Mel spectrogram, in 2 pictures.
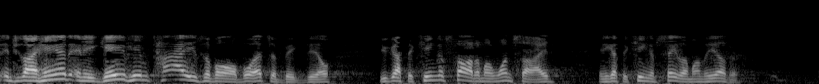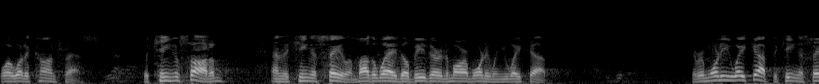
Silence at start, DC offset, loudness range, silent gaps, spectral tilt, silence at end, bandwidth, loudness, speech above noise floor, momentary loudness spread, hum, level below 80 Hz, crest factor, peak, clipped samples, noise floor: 0 s; under 0.1%; 6 LU; none; -10.5 dB/octave; 0 s; 4 kHz; -28 LUFS; 40 dB; 14 LU; none; -60 dBFS; 22 dB; -8 dBFS; under 0.1%; -68 dBFS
